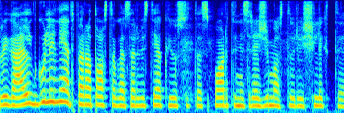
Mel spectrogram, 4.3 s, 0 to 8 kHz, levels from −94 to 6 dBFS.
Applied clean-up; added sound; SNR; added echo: none; none; none; none.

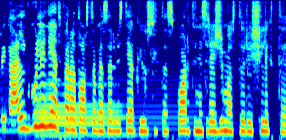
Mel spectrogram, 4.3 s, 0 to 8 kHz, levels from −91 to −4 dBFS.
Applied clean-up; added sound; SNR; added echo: classical method spectral subtraction.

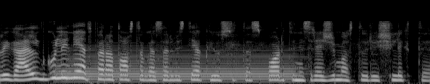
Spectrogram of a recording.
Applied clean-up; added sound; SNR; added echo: none; Bowed string instrument; 10 dB; none.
